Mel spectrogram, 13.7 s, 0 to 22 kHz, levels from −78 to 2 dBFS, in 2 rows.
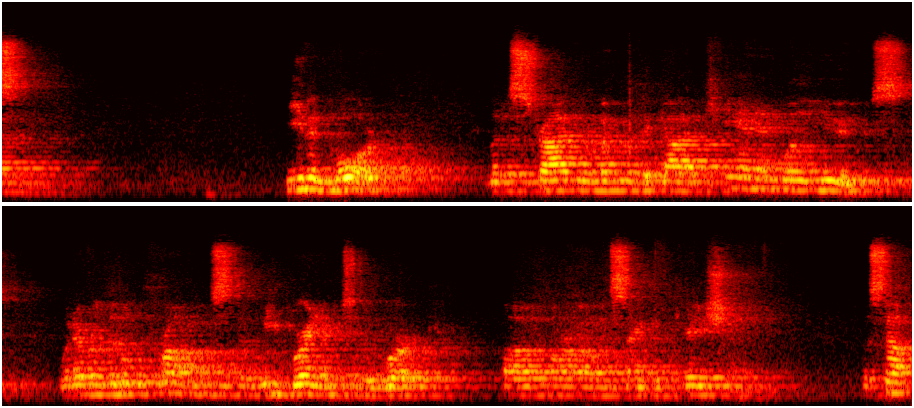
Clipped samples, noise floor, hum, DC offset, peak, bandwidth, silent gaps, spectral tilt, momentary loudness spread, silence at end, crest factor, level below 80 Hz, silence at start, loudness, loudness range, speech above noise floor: under 0.1%; -60 dBFS; none; under 0.1%; -6 dBFS; 15.5 kHz; none; -4.5 dB/octave; 18 LU; 0 s; 22 dB; -76 dBFS; 0 s; -26 LUFS; 4 LU; 35 dB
